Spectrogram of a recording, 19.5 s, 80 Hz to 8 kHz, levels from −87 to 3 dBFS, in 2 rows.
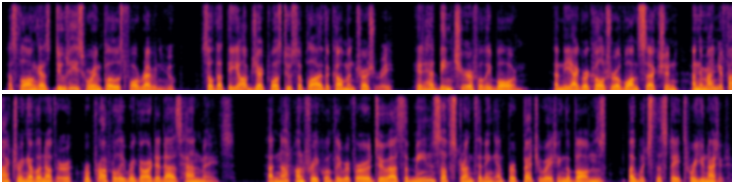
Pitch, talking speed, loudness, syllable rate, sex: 150 Hz, 180 wpm, -17 LUFS, 6.1 syllables/s, male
